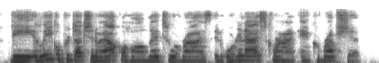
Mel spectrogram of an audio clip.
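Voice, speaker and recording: Fairly low in pitch and somewhat breathy, a woman speaks with fairly even intonation. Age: 60s. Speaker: recovering alcoholic sharing her story. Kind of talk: recovery meeting testimony. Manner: hesitant, with frequent fillers.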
